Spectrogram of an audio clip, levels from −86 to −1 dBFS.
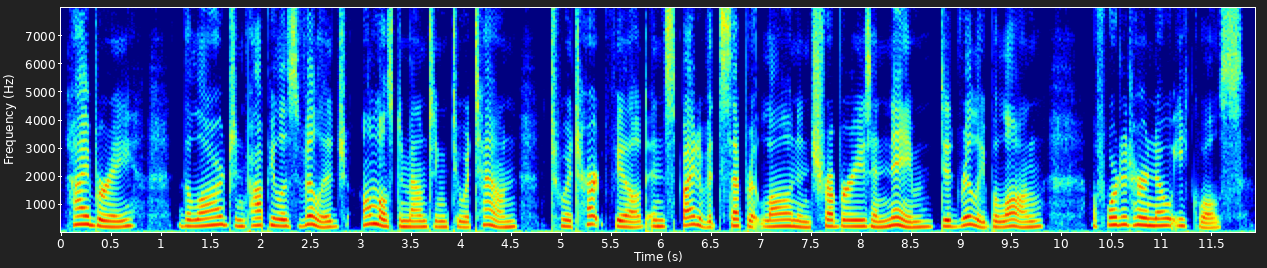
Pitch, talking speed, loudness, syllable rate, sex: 225 Hz, 155 wpm, -17 LUFS, 5.0 syllables/s, female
